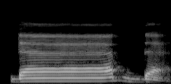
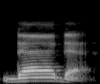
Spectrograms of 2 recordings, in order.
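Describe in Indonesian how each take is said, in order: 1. Vokal panjang dibaca enam harakat. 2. Vokal panjang dibaca dua harakat. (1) "dibaca enam harokat" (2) "Da-nya dua harokat"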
